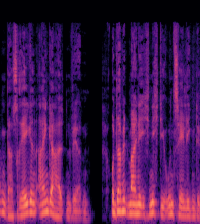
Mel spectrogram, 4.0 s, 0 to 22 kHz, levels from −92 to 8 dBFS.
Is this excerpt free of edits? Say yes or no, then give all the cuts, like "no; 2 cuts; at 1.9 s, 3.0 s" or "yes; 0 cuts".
no; 1 cut; at 2.0 s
